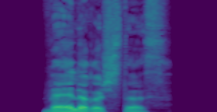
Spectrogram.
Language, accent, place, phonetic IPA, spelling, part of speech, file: German, Germany, Berlin, [ˈvɛːləʁɪʃstəs], wählerischstes, adjective, De-wählerischstes.ogg
- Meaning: strong/mixed nominative/accusative neuter singular superlative degree of wählerisch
